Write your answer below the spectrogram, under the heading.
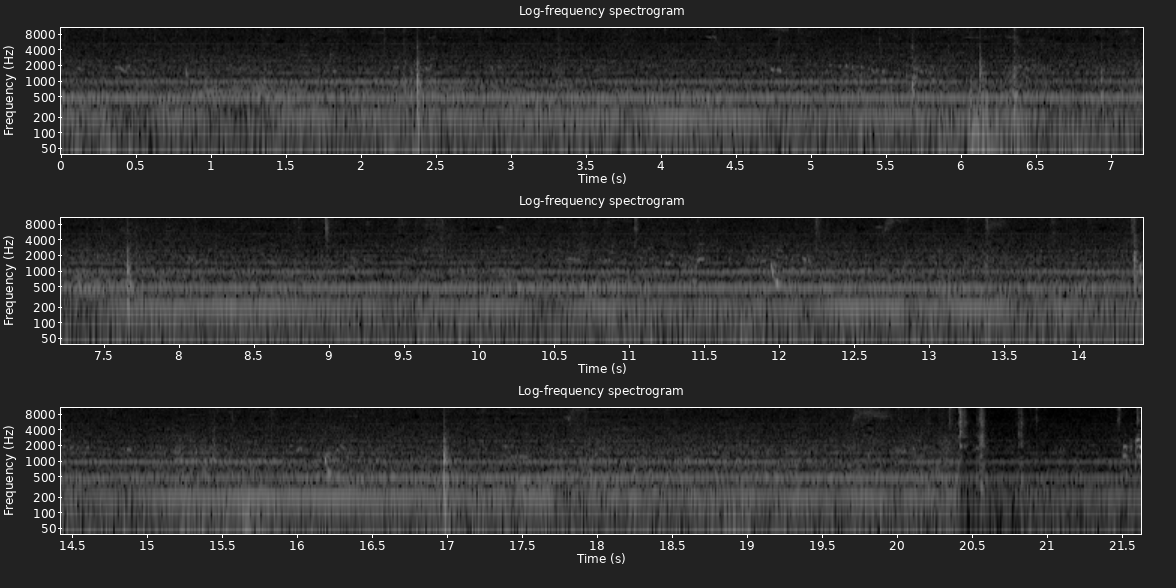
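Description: A steady mechanical hum, with a sharp click every few seconds as pliers cut and twist electrical wires at a junction box.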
